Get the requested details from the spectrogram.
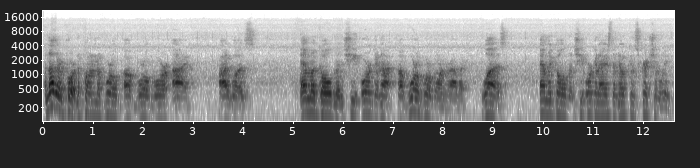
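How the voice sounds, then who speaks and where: Reading a book aloud at normal speed, this mid-range male voice keeps breaking in with opinionated and sometimes profane remarks. He is an online reader and commentator, recorded in an echoey room through a distant, dull microphone.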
